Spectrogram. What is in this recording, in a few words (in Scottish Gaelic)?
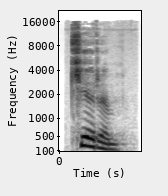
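"ciorram", Scottish Gaelic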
